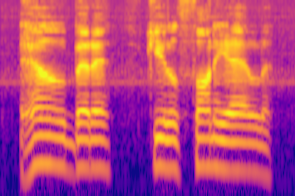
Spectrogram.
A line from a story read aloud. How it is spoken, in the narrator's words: sighed Legolas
